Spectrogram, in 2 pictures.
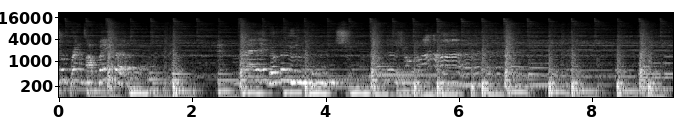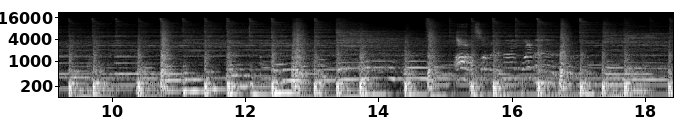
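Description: Live electric blues trio playing electric guitar, electric bass and drum kit, an instrumental passage without vocals over a steady drum beat.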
